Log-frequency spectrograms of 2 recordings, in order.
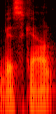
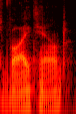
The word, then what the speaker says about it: Viscount: the road in the town I was calling Viscount but was corrected it's pronounced VI count and I was when I get to these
